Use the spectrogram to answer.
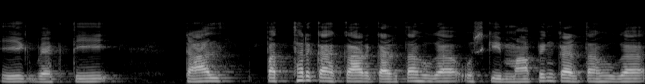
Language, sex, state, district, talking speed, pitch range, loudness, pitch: Hindi, male, Uttar Pradesh, Budaun, 120 wpm, 135-150 Hz, -26 LUFS, 140 Hz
